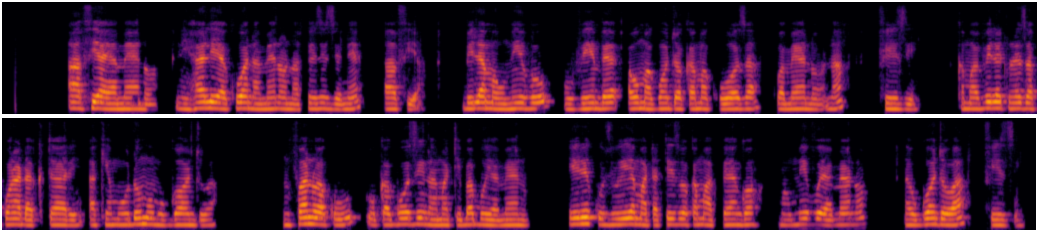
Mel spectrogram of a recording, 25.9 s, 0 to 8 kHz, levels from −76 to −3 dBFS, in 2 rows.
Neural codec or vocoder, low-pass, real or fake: none; 7.2 kHz; real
